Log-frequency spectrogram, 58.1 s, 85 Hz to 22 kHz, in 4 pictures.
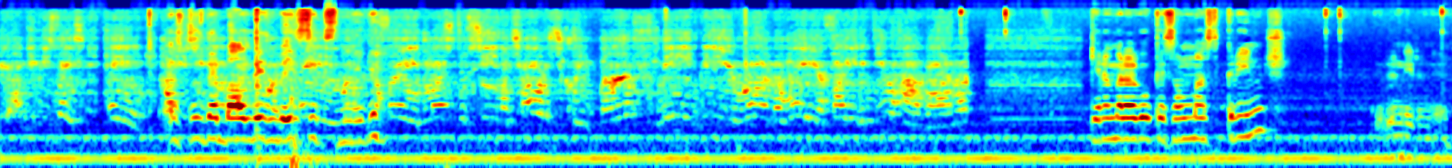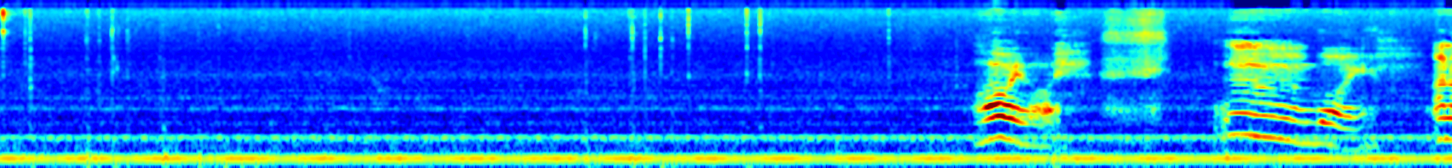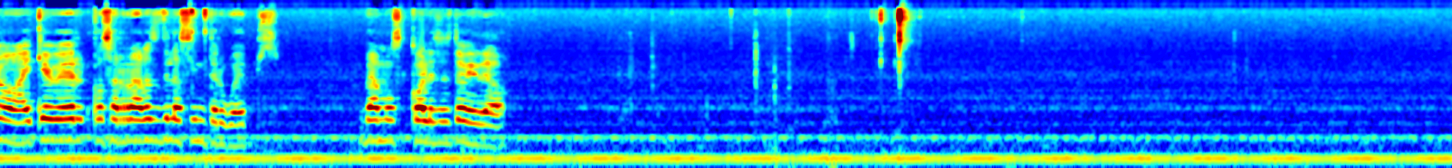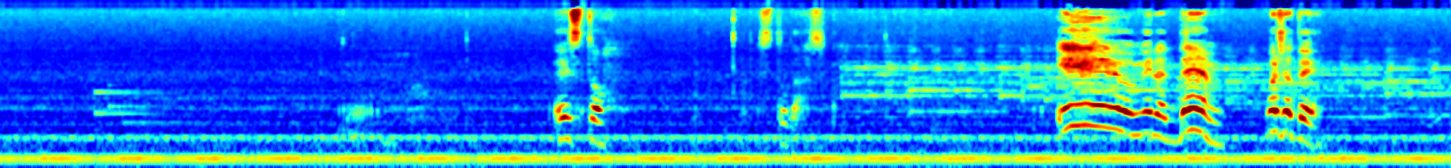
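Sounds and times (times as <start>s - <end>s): low electrical hum: 0.0s - 58.0s
faint high tone: 44.5s - 45.6s.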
